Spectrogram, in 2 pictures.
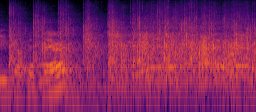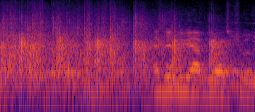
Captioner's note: applause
